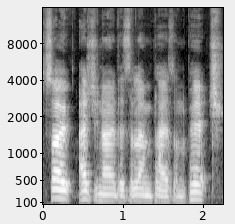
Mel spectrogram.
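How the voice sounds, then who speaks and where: The voice is quiet. Its tone is bright and sharp. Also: man. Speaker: FIFA gaming YouTuber. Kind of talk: casual explanation to camera. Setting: at home early morning, others asleep. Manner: quiet, hushed.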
